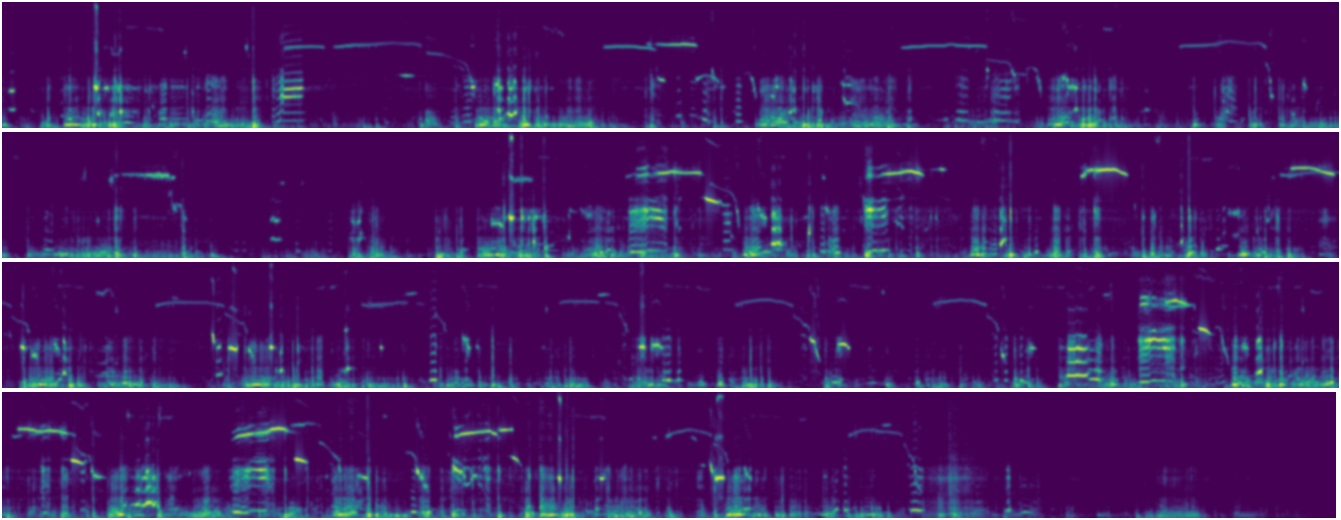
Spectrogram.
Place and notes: Lithuania. lake Rubikiai, a scull
recorded with contact microphones. Unnerving sound move nets of the paddle on the scull.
